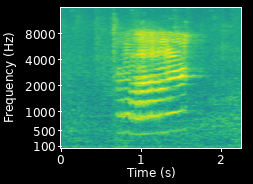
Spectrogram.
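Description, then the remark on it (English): A single drawn-out cat meow, about a second long, with a slightly wavering pitch. It comes through clearly over a low, steady background rumble, and no one speaks. “The cat seems to know where he's going.”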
